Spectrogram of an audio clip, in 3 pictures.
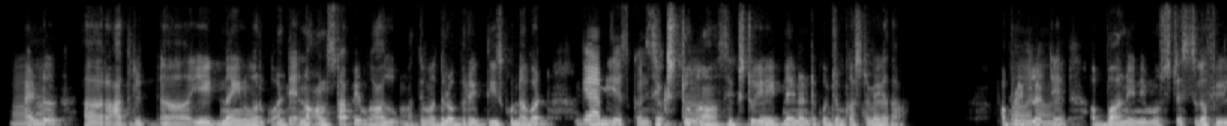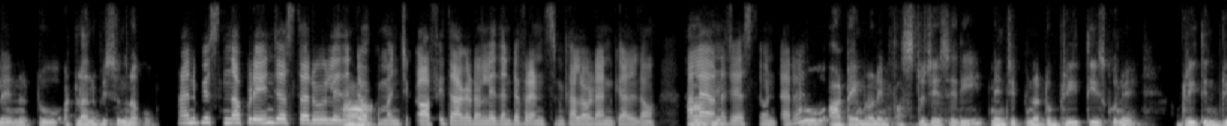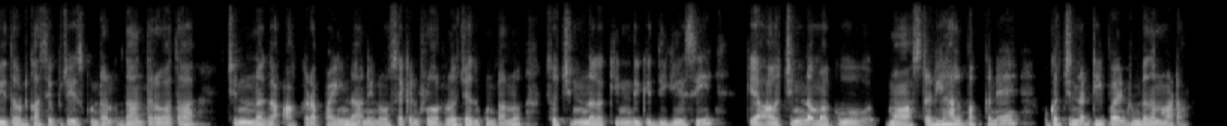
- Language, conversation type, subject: Telugu, podcast, అचानक అలసట వచ్చినప్పుడు మీరు పని కొనసాగించడానికి సహాయపడే చిన్న అలవాట్లు ఏవి?
- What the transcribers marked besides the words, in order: in English: "ఎయిట్ నైన్"; in English: "నాన్‌స్టాప్"; in English: "బ్రేక్"; in English: "గ్యాప్"; in English: "బట్"; in English: "సిక్స్ టు"; in English: "సిక్స్ టు ఎయిట్ నైన్"; tapping; in English: "స్ట్రెస్‌గా"; other background noise; in English: "ఫ్రెండ్స్‌ని"; in English: "బ్రీత్"; in English: "బ్రీత్ ఇన్, బ్రీత్ అవుట్"; in English: "సెకండ్ ఫ్లోర్‌లో"; in English: "సో"; in English: "స్టడీ‌హాల్"; in English: "పాయింట్"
